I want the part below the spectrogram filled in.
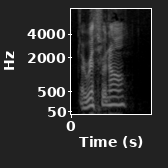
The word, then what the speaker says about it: erythritol: Oh, it's like say it like it's French. Erythritol. – Erythritol. – There you go. That's how you say it right.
